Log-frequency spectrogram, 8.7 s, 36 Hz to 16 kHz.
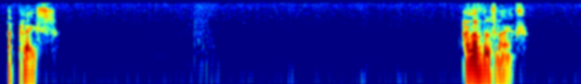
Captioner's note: pauses 6 seconds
